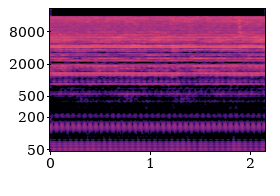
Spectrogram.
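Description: Faint, steady electrical mains hum from the microphone and PA system, unchanging throughout.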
